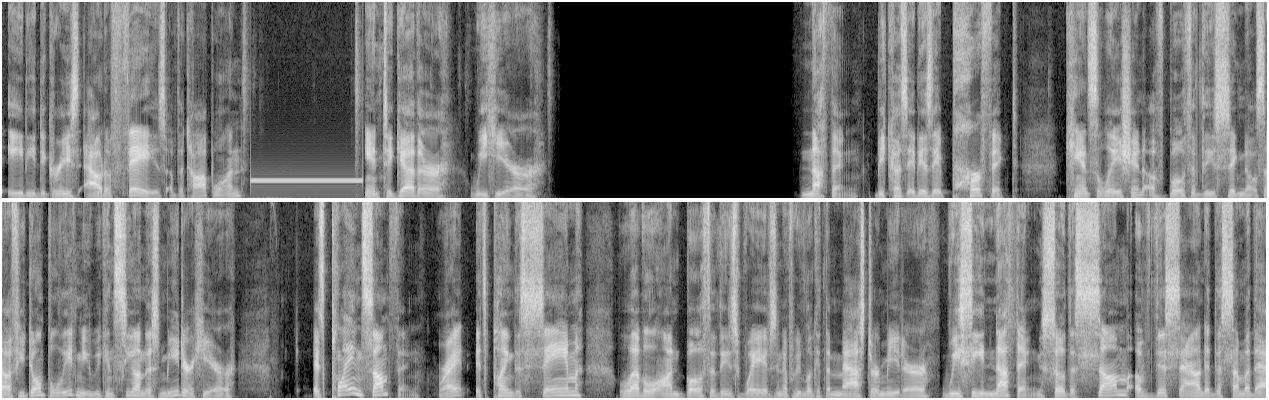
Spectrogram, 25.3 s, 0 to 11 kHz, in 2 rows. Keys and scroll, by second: 2.5 space, 3.8 space, 4.9 s, 5.6 space, 21.7 space.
